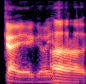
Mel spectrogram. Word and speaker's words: Gallego: in Ruben Gallego, I think that's how you pronounce his last name. Gallego.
